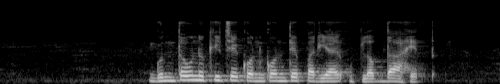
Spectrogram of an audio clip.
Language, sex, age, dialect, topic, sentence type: Marathi, male, 25-30, Standard Marathi, banking, question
